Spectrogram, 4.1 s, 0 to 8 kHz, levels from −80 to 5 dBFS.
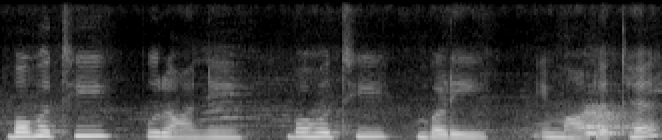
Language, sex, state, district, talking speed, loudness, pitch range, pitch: Hindi, female, Punjab, Pathankot, 115 wpm, -18 LUFS, 215-265 Hz, 240 Hz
